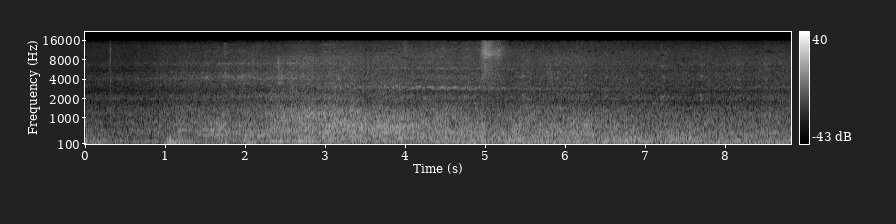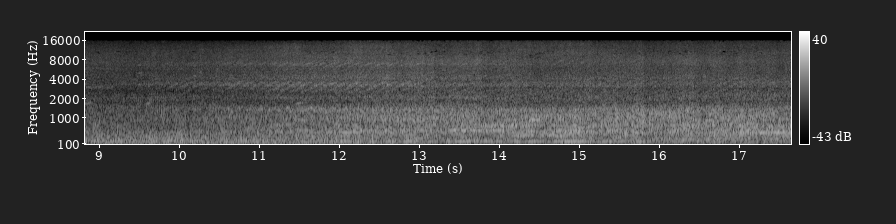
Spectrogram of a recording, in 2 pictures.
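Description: Two coupled Class 444 Desiro electric multiple units running into the platform past the camera as they arrive to stop. The sound is a steady rumble of wheels and running gear with a low hum, growing louder over the first two seconds and then holding steady. There is one sharp click about five seconds in.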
